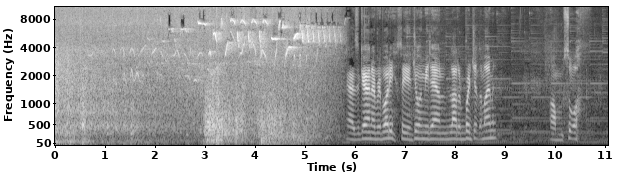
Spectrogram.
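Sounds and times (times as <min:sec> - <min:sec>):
deep gusty rumbling: 0:00.0 - 0:05.8
small birds chirping: 0:00.6 - 0:05.9.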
